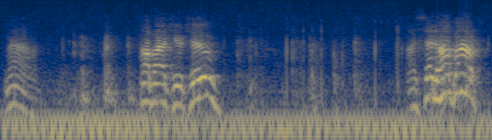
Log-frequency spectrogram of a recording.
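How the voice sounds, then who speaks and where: A methodical crime boss in an old radio play. His voice sits a little high and stays matter-of-fact, with sardonic menace. The recording is tinny and narrow, with faint noise. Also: big pitch swings, slow. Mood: drily sardonic. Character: calm, methodical criminal ringleader, coolly sardonic. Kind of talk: old-time radio drama acting.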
